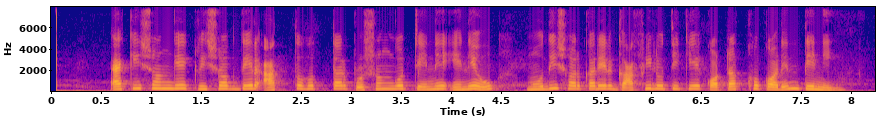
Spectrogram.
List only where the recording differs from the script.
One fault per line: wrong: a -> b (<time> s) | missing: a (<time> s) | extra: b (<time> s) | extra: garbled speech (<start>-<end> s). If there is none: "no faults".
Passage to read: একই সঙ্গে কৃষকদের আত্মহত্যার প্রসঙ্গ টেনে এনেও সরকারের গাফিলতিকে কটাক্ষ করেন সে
extra: মোদী (4.8 s)
wrong: সে -> তিনি (7.5 s)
